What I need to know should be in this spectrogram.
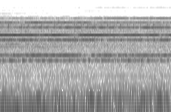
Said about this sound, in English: I gotta go because I got a phone call.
